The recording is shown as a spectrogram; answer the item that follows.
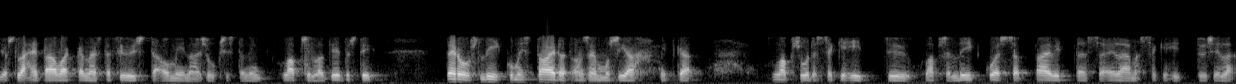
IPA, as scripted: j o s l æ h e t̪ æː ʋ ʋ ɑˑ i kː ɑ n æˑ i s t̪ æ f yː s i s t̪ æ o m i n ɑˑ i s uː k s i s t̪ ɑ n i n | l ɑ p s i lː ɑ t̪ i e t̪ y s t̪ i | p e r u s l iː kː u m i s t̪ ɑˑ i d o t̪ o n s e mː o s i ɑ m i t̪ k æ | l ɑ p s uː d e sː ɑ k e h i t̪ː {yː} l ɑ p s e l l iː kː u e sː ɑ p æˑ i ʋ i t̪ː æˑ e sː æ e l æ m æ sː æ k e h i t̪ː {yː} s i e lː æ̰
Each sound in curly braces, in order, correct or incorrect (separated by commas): correct, correct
